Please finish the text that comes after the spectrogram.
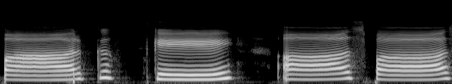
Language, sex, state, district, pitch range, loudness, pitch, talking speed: Hindi, female, Punjab, Fazilka, 220-250 Hz, -12 LUFS, 230 Hz, 55 wpm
